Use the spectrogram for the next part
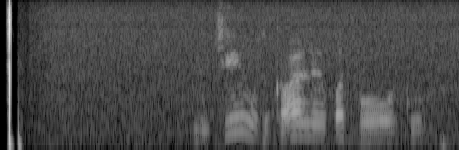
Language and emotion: Russian, neutral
